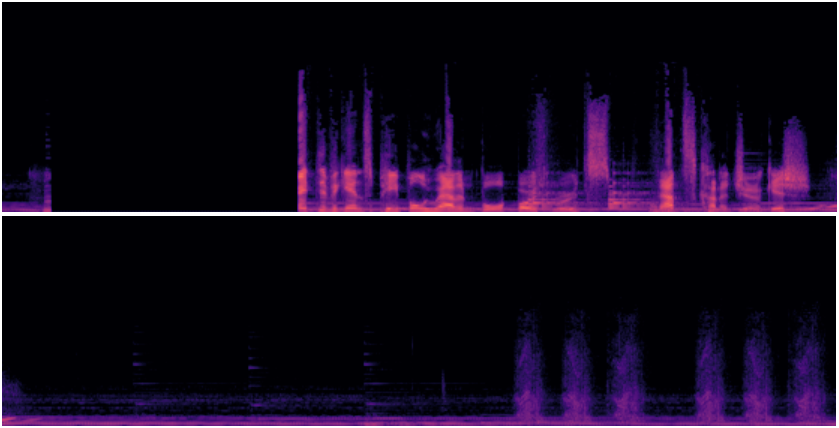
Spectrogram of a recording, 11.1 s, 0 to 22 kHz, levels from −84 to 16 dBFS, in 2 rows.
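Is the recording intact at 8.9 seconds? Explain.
Yes, the audio at 8.9 seconds is intact, with no dropout, glitch, distortion or other fault at that moment.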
